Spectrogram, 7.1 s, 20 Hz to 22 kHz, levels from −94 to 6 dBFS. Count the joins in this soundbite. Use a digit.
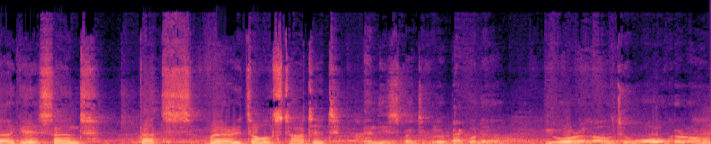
1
